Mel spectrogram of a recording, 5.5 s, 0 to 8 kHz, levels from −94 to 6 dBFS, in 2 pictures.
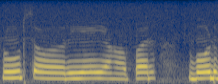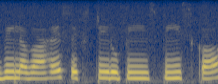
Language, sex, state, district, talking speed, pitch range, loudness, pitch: Hindi, female, Delhi, New Delhi, 145 wpm, 210-225 Hz, -14 LUFS, 215 Hz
